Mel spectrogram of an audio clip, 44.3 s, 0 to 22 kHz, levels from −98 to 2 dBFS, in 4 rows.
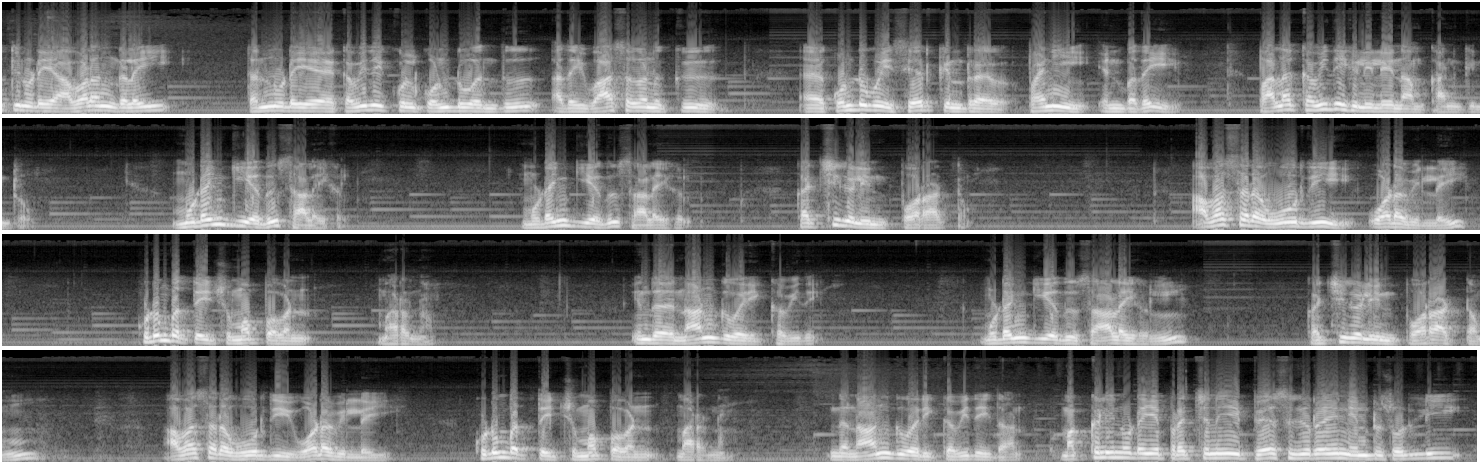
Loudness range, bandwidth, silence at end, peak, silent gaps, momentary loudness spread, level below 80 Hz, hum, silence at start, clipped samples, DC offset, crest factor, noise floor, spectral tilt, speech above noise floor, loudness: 5 LU; 9.6 kHz; 0.1 s; 0 dBFS; none; 12 LU; -44 dBFS; 50 Hz at -40 dBFS; 0 s; 2%; under 0.1%; 10 dB; -43 dBFS; -8 dB/octave; 34 dB; -9 LUFS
